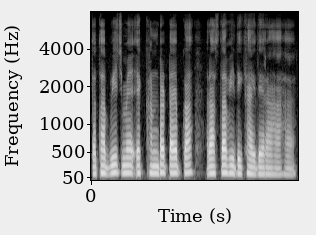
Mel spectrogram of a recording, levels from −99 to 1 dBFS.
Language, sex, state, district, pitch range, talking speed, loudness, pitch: Hindi, male, Jharkhand, Ranchi, 120-135 Hz, 190 wpm, -17 LUFS, 130 Hz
